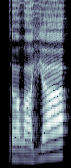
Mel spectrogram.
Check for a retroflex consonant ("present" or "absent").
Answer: absent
